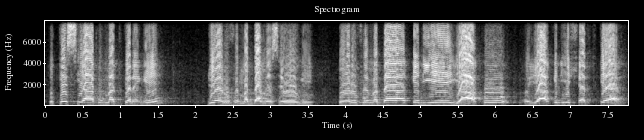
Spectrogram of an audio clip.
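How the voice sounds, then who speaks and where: Guy teaching a recitation class, quizzes students, kinda high voice, faint hiss behind. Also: rough recording. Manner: questions students, then chants verses in slow melodic recitation. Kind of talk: classroom lesson.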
